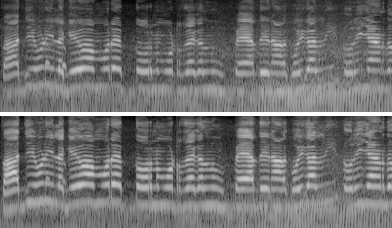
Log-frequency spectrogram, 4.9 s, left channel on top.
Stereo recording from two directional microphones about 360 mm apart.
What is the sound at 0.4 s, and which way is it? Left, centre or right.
Speech, centre.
